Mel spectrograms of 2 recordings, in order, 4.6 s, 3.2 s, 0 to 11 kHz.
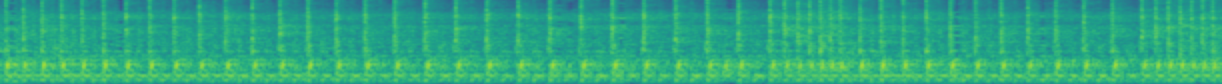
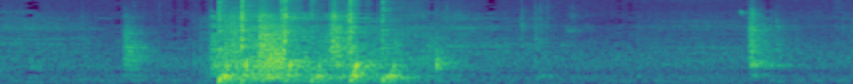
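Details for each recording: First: Honda CB125S after engine restoration and carburettor refit, first kick-start in years, timing possibly slightly advanced: quick, regular single-cylinder firing pulses holding steady with light throttle; runs evenly. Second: Honda CB125S after engine restoration, carburettor and fuel system refitted, first kick-start attempt in years with choke: a kick, a short ragged burst that dies within a second; fires but won't keep running, timing suspected too early.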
